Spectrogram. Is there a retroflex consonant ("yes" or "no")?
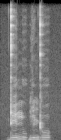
yes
